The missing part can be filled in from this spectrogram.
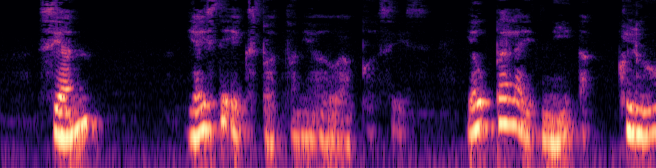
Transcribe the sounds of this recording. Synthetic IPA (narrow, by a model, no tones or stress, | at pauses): siən | jəjsdiʔɛkspɐtfɐnjəəwɐwprusɛs | jəwpælɦɛtniə | kʰlu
